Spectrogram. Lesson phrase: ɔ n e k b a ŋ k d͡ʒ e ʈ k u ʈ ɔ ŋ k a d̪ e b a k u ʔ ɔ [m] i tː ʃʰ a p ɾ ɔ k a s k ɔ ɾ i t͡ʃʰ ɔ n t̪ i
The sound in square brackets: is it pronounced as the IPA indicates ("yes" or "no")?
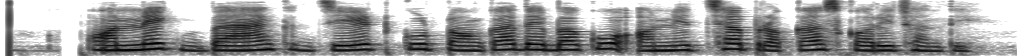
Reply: no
